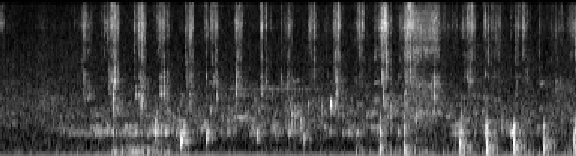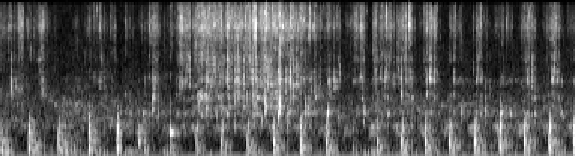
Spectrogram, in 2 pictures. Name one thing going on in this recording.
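A wooden pestle pounds rhythmically inside a metal pot.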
